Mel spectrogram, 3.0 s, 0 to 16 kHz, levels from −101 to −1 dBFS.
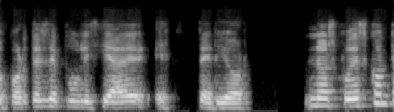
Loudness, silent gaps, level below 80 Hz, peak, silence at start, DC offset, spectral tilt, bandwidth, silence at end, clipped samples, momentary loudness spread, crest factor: -24 LUFS; 1.41-1.47 s, 2.07-2.28 s; -76 dBFS; -10 dBFS; 0 s; under 0.1%; -5 dB/octave; 8 kHz; 0 s; under 0.1%; 8 LU; 14 dB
